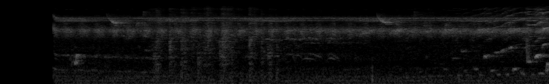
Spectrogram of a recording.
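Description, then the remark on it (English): A bird call plays back from a video through a speaker: a sustained, piercing high whistle holding steady for several seconds, sprinkled with brief chirps and clicks. No one talks over it. “Oh, birds. Listen to this one.”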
